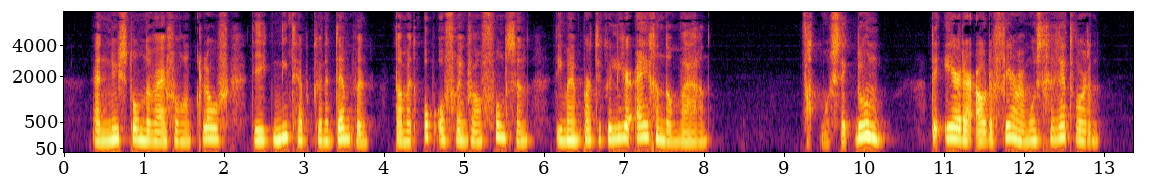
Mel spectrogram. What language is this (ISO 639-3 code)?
nld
